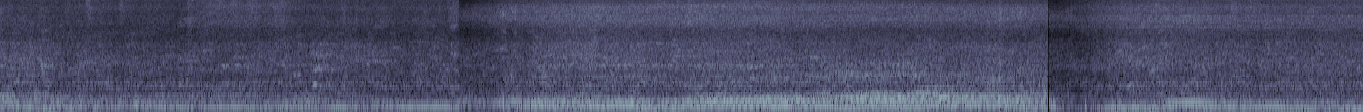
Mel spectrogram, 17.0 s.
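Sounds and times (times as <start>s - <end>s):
car engine driving slowly: 0.0s - 17.0s.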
